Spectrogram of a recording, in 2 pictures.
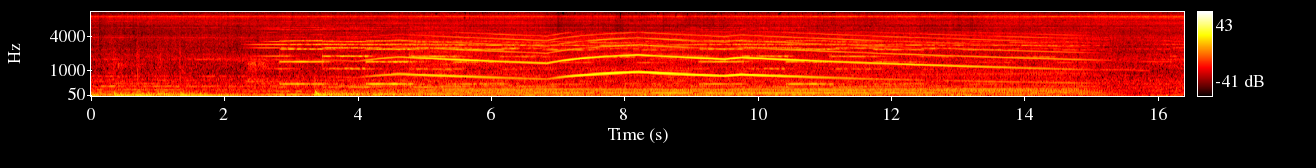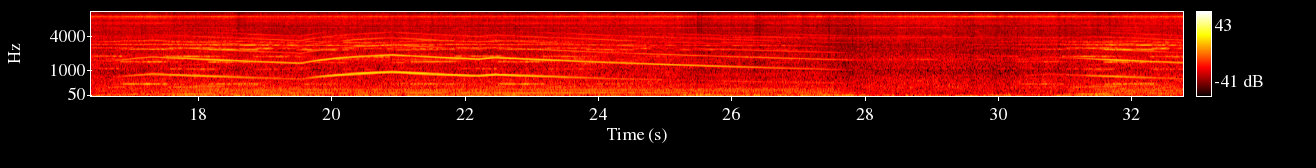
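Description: Ambulance siren wailing in two long cycles, each rising and dipping before a slow fall in pitch, over a low engine rumble.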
